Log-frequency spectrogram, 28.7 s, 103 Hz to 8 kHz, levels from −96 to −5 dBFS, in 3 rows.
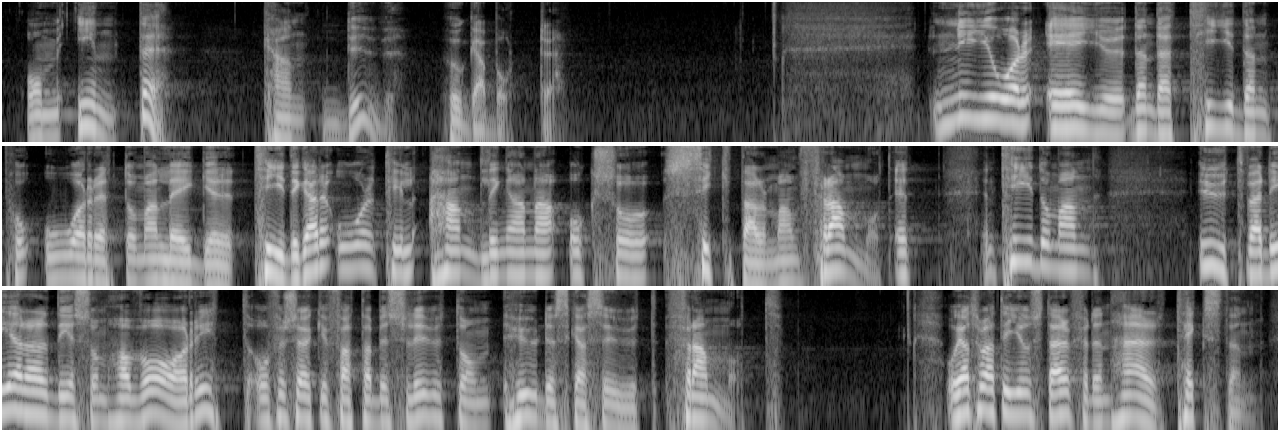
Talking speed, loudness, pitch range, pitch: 125 wpm, -27 LUFS, 125-165 Hz, 145 Hz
